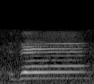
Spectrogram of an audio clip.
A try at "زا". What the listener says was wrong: لا هنا حرف ما طلعش مش طرف اللسان الذال هو اللي طرف اللسان ذال اللي احنا قلنا لكن ده زا زا لا زا سين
